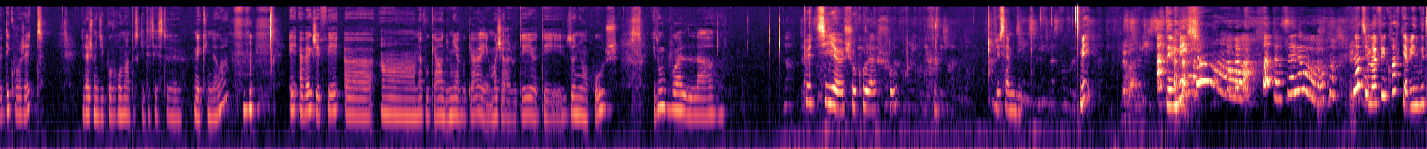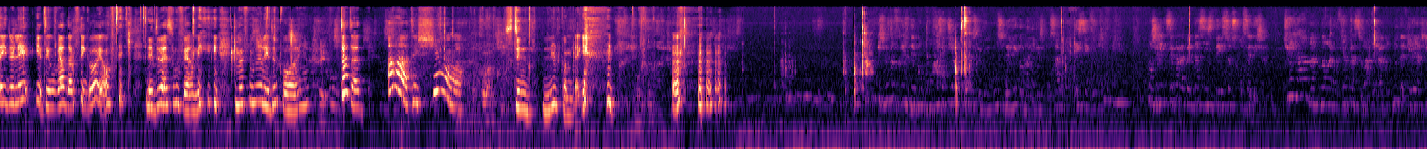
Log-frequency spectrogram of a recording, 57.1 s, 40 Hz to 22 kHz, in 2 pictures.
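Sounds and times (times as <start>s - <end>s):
faint low hum: 0.0s - 57.0s
person speaking: 21.5s - 42.2s.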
